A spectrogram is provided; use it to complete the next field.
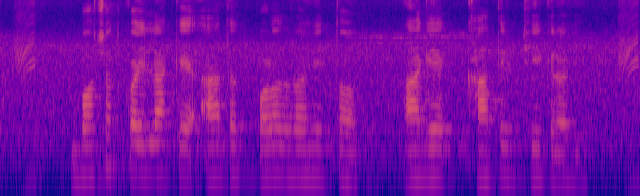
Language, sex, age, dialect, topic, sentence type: Bhojpuri, male, 18-24, Northern, banking, statement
